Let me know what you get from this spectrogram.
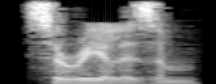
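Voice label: "surrealism", English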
